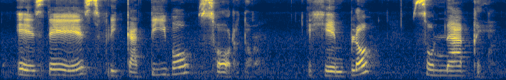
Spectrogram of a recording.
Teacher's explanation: Alveolar, S. Este es fricativo sordo.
